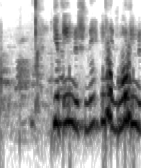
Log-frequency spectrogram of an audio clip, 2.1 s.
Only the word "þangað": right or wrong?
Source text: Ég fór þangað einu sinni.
wrong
